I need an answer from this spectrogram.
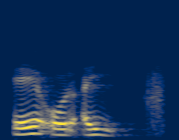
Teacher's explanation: ए और ऐ, इसका उच्चारण स्थान कंठतालु।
